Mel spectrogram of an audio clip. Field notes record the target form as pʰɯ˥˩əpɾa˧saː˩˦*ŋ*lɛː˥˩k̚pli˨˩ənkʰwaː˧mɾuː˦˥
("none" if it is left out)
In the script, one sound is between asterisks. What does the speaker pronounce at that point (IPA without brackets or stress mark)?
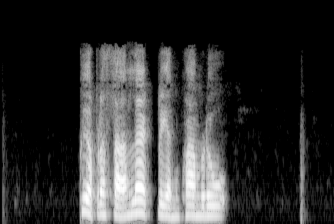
n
